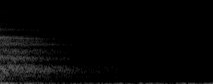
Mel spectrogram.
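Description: A person's sigh: one breath out that is loudest at the start and fades away over about a second.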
